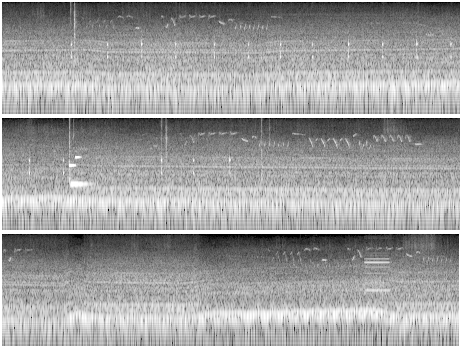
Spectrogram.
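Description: A bus engine hums steadily, its pitch rising and falling as the bus speeds up and slows down.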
